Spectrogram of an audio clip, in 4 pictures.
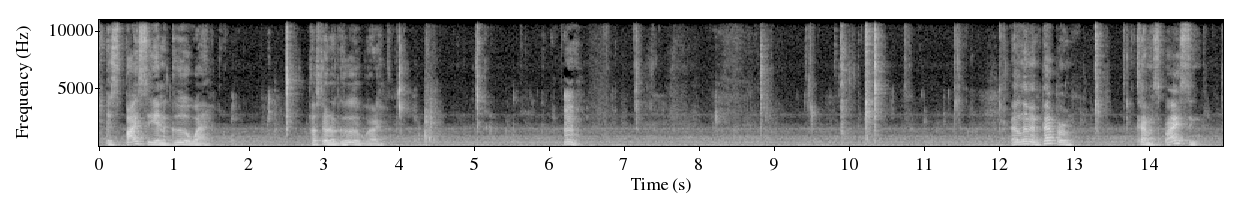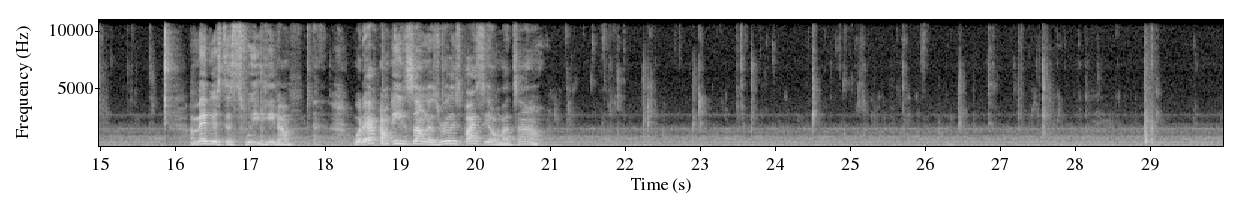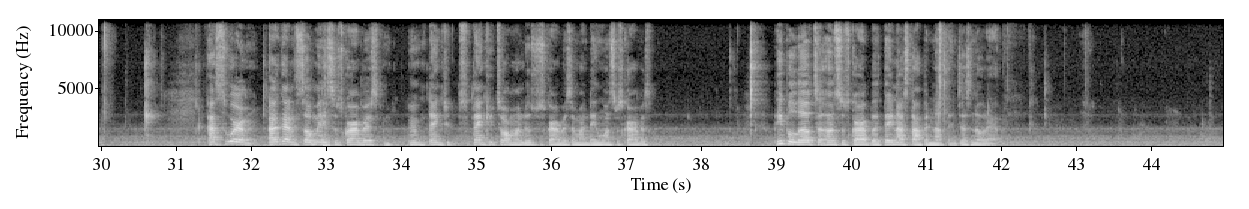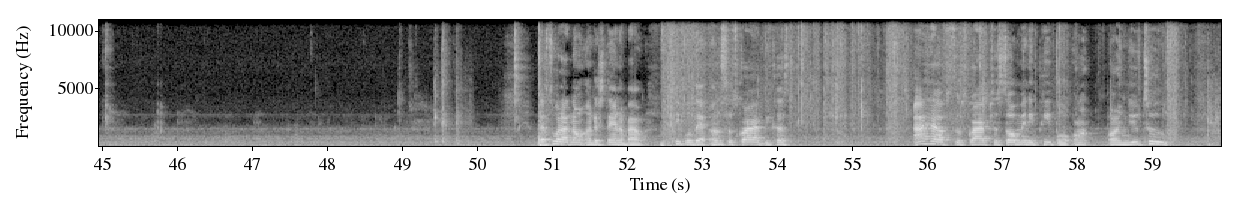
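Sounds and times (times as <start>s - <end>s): steady low hum: 0.0s - 59.9s
person chewing fried chicken: 3.9s - 12.2s, 21.0s - 28.7s, 42.1s - 48.0s.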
